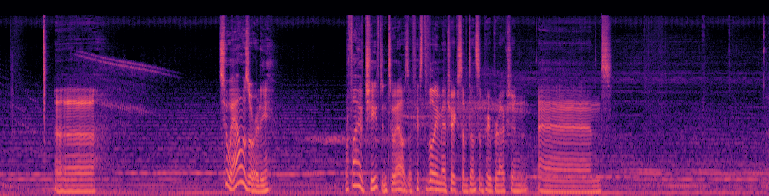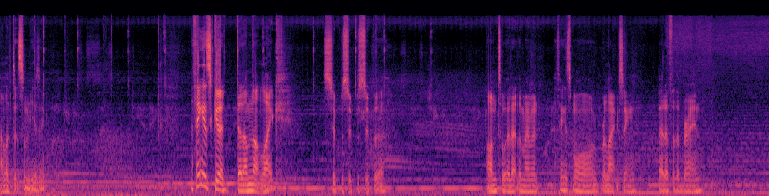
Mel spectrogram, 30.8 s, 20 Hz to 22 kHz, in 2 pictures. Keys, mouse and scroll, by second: 3.5 scroll up 1, 14.6 middle click, 16.1 middle click, 16.7 middle click, 17.6 middle click, 18.4 middle click, 19.3 middle click, 19.9 middle click, 20.4 middle click, 21.0 middle click, 21.9 middle click, 22.9 middle click, 23.6 middle click, 28.8 middle click.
